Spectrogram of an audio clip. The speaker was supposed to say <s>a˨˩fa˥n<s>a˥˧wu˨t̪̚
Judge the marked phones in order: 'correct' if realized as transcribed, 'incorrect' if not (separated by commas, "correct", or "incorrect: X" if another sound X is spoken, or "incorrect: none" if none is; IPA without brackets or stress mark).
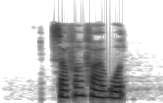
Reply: correct, incorrect: f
